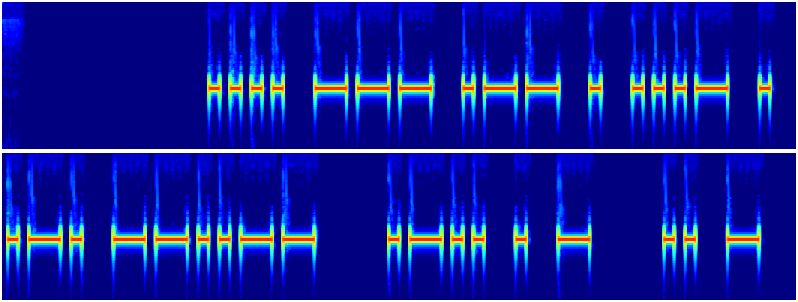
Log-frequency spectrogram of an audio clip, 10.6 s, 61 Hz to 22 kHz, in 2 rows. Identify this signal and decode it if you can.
Morse code, heard as a keyed tone, about 17 wpm, 700 Hz. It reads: HOWEVER, LET IT
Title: Sentences from Top 1000 Words - Review Part 2 - 17wpm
